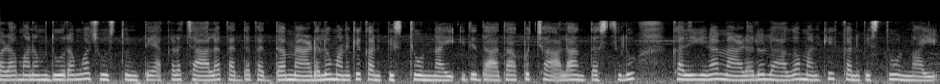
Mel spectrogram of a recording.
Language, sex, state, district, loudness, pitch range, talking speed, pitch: Telugu, female, Andhra Pradesh, Krishna, -16 LUFS, 205-225 Hz, 140 wpm, 215 Hz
